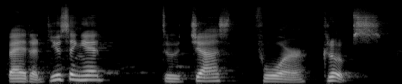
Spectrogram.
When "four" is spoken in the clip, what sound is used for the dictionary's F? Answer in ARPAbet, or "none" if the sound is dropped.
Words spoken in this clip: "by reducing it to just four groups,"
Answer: F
